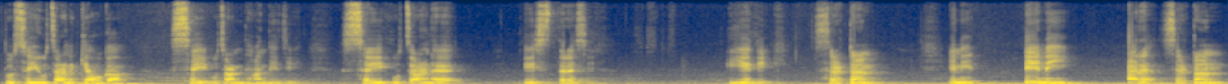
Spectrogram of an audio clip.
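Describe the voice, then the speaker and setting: A man teaching a phonetics lesson, spelling words out and repeating each sound slowly. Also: mid-range voice, a little hiss or hum.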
